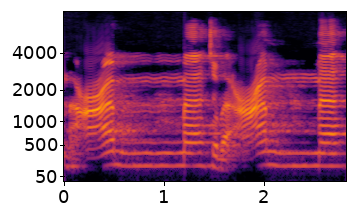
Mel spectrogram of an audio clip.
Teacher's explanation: gunah musyaddad lebih dari dua harakat ya atau minimal dua harakat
